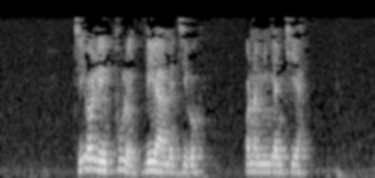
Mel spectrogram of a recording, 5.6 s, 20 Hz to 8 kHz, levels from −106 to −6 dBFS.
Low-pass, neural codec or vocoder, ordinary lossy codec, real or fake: 7.2 kHz; none; MP3, 24 kbps; real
